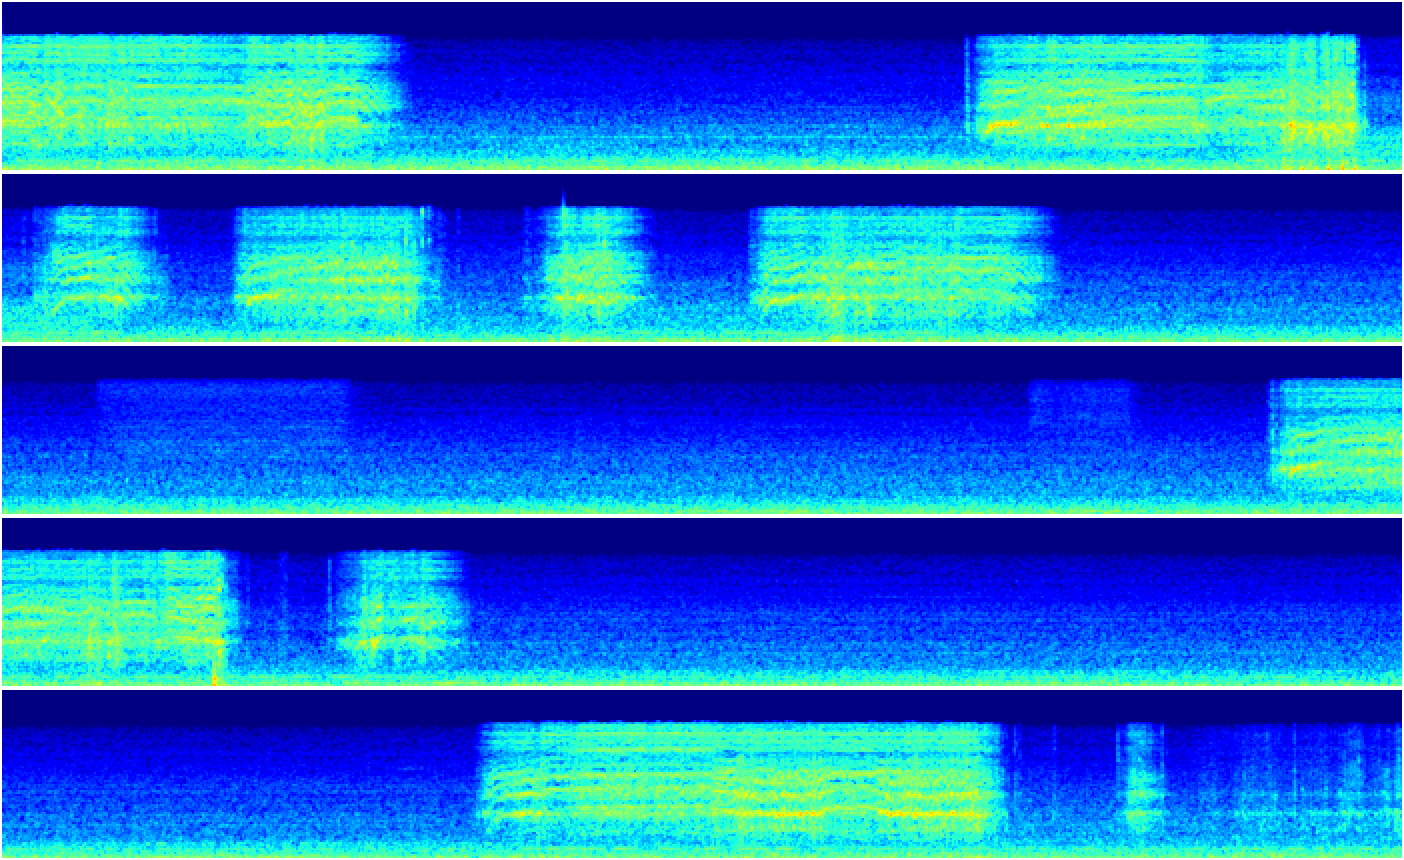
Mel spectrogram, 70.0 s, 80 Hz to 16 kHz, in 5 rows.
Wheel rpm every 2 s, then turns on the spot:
160, 150, 0, 0, 10, 140, 130, 50, 90, 40, 30, 150, 20, 0, 0, 0, 0, 0, 0, 0, 80, 160, 50, 20, 0, 0, 0, 0, 0, 0, 70, 160, 140, 20, 20.
68-70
